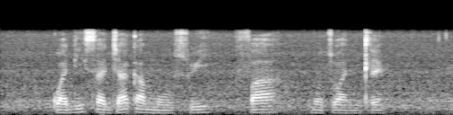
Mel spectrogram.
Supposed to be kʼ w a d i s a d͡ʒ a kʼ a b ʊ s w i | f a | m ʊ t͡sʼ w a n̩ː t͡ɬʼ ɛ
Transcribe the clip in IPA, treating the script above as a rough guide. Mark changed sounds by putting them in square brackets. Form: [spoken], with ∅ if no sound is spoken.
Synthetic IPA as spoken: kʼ w a d i s a d͡ʒ a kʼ a [m] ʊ s w i | f a | m ʊ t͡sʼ w a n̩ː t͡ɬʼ ɛ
